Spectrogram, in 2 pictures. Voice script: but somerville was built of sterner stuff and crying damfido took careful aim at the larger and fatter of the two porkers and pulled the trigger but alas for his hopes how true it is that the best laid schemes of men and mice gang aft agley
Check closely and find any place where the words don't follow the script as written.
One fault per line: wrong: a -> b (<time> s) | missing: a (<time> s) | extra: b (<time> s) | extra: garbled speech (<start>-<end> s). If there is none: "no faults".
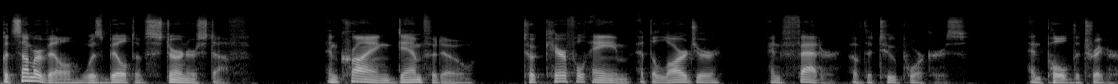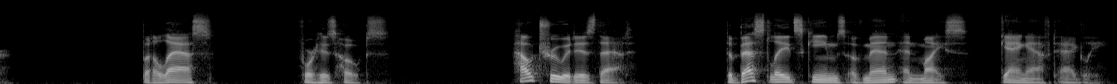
no faults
